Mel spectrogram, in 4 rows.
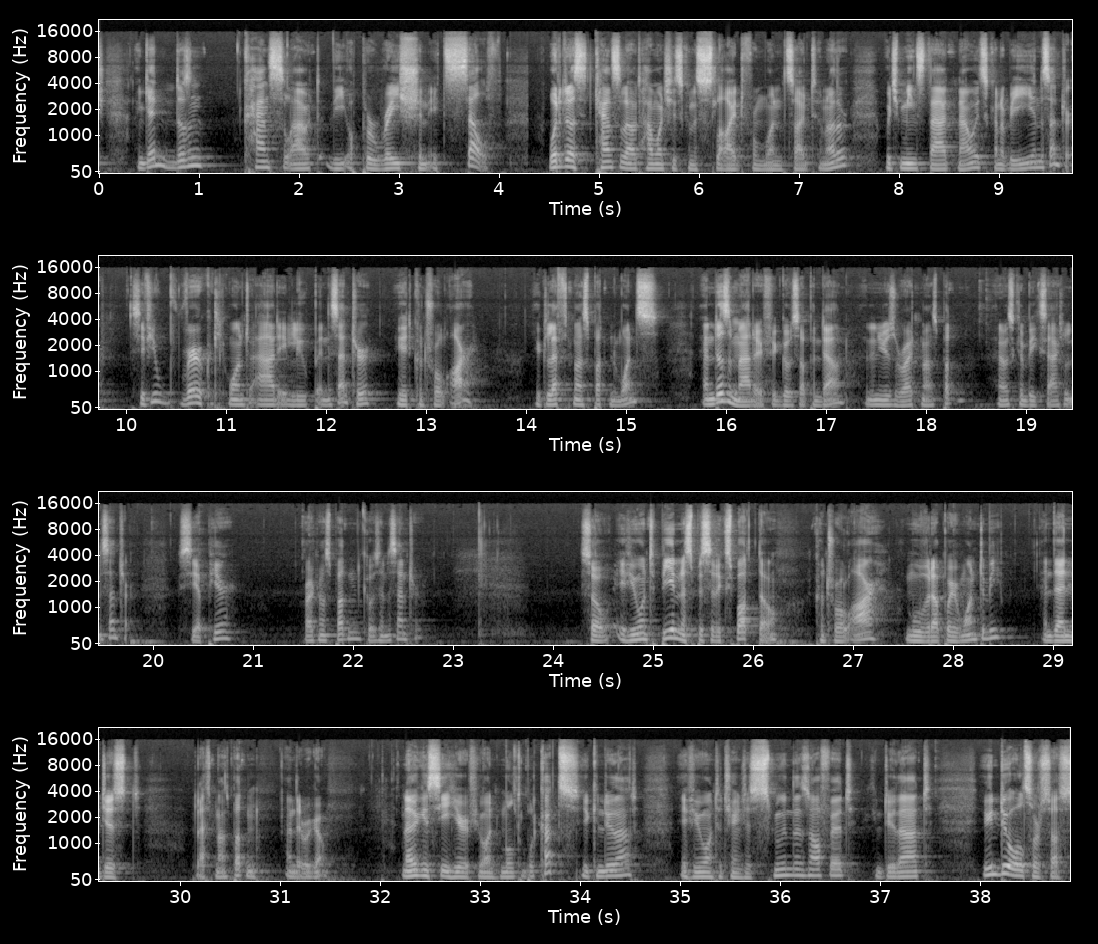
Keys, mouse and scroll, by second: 10.8-13.2 middle drag, 13.2 ctrl+r, 19.7 ctrl+r, 22.3 click, 26.1 ctrl+r, 32.9-37.8 drag, 38.3 click, 38.7 click.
